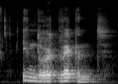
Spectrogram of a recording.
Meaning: impressive, imposing
- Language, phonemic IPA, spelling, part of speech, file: Dutch, /ˌɪndrʏkˈʋɛkənt/, indrukwekkend, adjective, Nl-indrukwekkend.ogg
